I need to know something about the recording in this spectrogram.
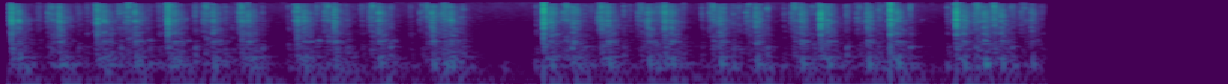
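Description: Typewriter keys clacking in rapid succession, with a brief pause about halfway through. The typing stops abruptly about five seconds in.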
